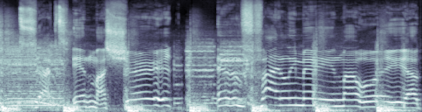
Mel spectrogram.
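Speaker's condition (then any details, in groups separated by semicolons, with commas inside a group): No condition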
